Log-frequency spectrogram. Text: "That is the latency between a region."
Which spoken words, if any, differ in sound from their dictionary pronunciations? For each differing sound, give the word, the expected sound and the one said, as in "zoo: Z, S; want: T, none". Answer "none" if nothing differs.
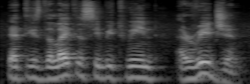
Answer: latency: N, none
